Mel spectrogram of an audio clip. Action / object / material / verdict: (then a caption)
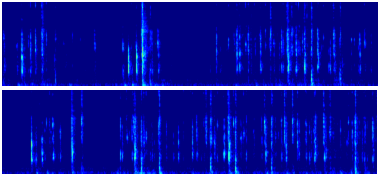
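tap / plastic keyboard with round plastic keycaps / plastic / none. Fingertips with short painted nails type rapidly on a compact keyboard with a black plastic frame and round pink, orange and cream plastic keycaps, resting on a desk. Bursts of quick, bright plastic clicks with very short decay are broken by brief pauses, with a faint low hum underneath.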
